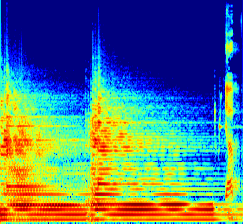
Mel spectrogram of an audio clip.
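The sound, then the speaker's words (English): A growling organ tone swirls through a rotary Leslie speaker effect in a studio, held loud for several seconds with a wobbling, chorus-like shimmer, then fading near the end as a brief voice-like sound cuts in. “Um, but this is this this growling growling sound.”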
